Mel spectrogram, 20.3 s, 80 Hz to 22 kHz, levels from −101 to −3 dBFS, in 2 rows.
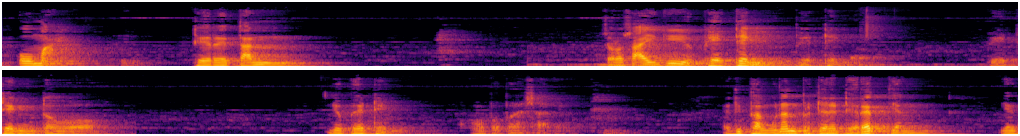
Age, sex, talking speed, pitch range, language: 50-69, male, 55 wpm, 105-150 Hz, Indonesian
